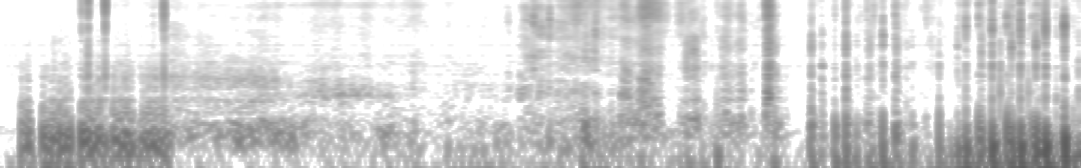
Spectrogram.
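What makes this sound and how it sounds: Fingertips tap and scratch the side of the suede upper of a brown suede sneaker held sideways with its white rubber sole showing. Soft, dull, low thuds come in quick irregular bursts at the start and end, with quieter muffled scratching in between.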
